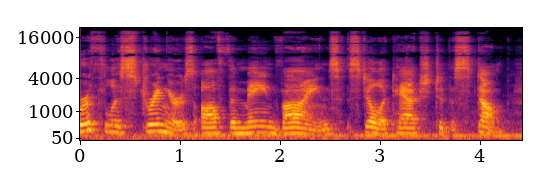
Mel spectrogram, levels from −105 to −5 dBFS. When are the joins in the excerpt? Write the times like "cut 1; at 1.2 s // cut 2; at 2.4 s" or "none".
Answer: none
